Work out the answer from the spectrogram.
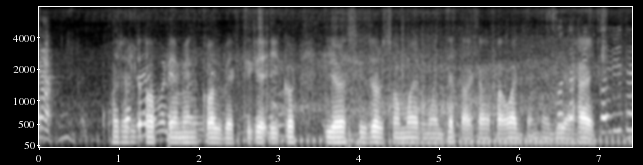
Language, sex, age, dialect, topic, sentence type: Bengali, male, 18-24, Jharkhandi, banking, statement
